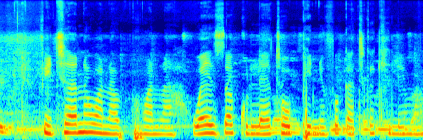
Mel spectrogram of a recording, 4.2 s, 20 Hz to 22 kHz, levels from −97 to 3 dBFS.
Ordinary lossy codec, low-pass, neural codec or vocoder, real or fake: none; none; vocoder, 44.1 kHz, 128 mel bands every 256 samples, BigVGAN v2; fake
